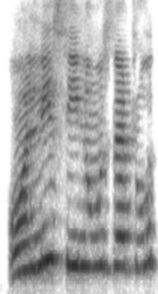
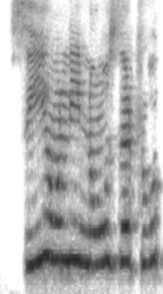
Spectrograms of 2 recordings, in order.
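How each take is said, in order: First: Only said with a rising lift; stress on only. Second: She hit higher and louder, only kept light; stress on she. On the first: Teacher showing only goes with she, stress on Only. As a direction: lean on Only, then let the rest follow. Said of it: "It means no one else knows the truth". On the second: Teacher contrasting word order in class, stress on she. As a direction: punch she, then glide through only knows the truth. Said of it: "means she doesn't do anything else". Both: Shown as a demonstration.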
